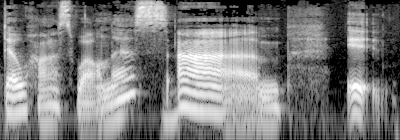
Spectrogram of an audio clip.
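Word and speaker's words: Dóchas: It's called Dohas Wellness. Um, it Dohas, I'm going to spell it out because most people uh can't pronounce it.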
